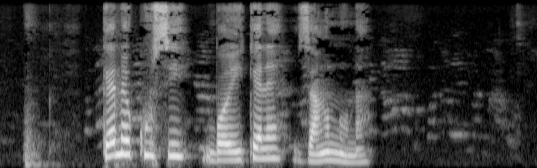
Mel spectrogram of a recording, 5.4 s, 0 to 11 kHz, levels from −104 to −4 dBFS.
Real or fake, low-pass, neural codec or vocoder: real; 9.9 kHz; none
